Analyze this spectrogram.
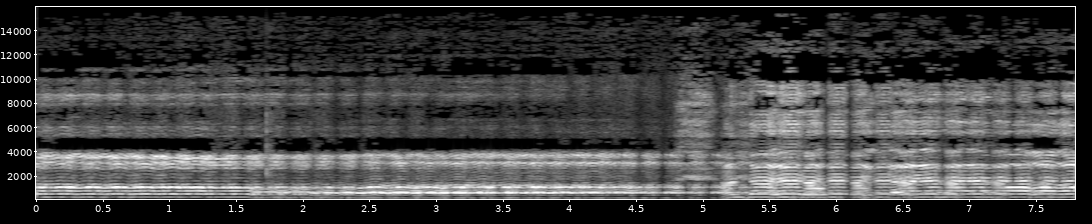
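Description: A man's voice singing a naat unaccompanied, drawn out on vowels without clear words: a long held note that steps down in pitch about one and a half seconds in, then quick wavering ornaments from about five seconds in.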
